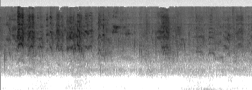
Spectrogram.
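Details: A flock of captive conures eating mealworm egg food: strident squawking bursts, loudest near the start, over continuous busy chatter.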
